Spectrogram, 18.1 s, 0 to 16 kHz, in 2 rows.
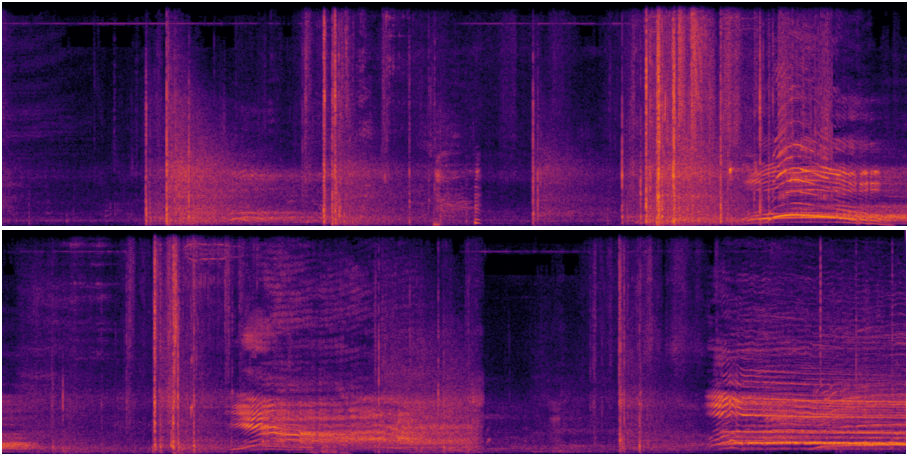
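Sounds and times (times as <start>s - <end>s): boards slapping concrete floor: 6.2s - 7.8s.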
